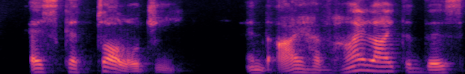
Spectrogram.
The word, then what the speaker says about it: eschatology: Eschatology, this is how you pronounce it. eschatology, and I have highlighted this in yellow, meaning it's writing about the end of the world.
